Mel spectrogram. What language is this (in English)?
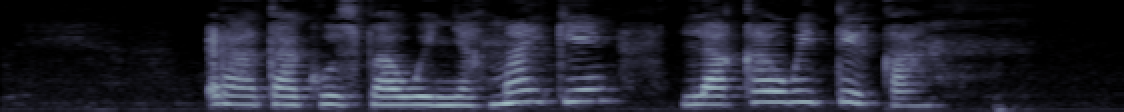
Arequipa-La Unión Quechua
